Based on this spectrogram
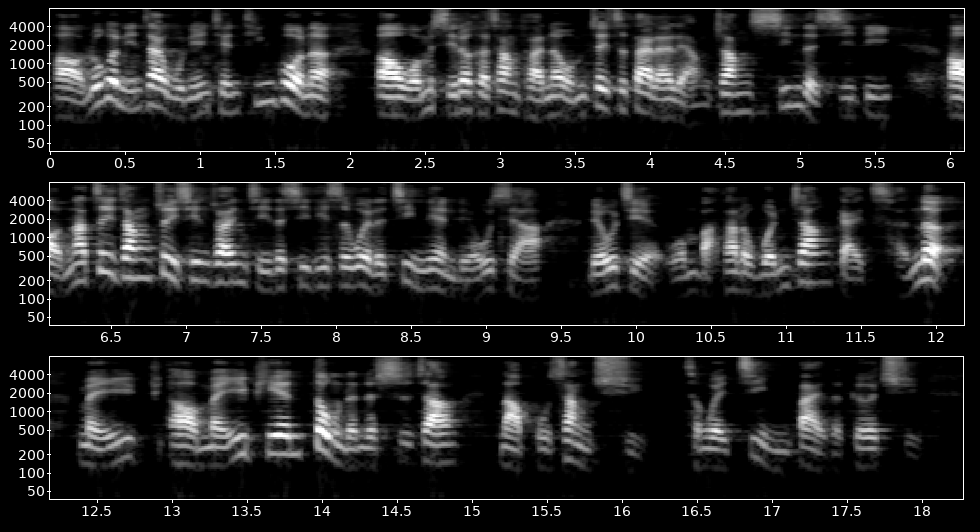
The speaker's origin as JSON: {"language": "Chinese", "country": "Taiwan", "said": "我们是来自台湾的"}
